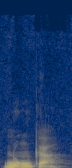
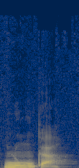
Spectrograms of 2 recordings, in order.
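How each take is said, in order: No difference in how they are said.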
